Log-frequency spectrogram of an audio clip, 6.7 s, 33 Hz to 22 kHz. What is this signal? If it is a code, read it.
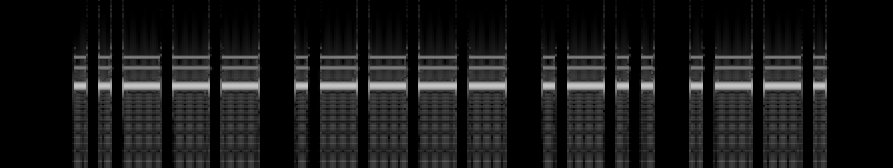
Morse code, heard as a keyed tone, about 13 wpm, 790 Hz. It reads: 21LP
